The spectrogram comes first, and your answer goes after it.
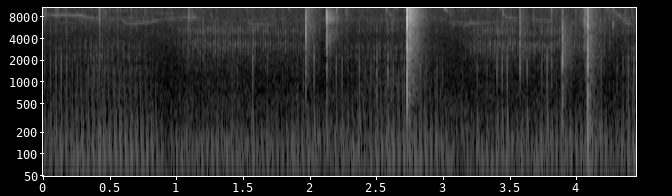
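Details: Sleeping domestic cat purring beside a cozy fireplace: a steady low rumbling purr in soft pulses, with sharp crackles and pops from the fire at about 2.7 and 4.1 seconds.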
